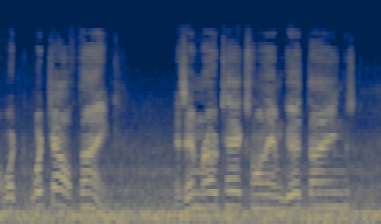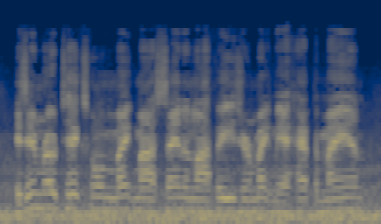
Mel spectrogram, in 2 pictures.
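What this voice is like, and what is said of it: Put-on Appalachian accent. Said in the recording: “I hope that accent got me on there ... I have insulted everyone in the Appalachian region”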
